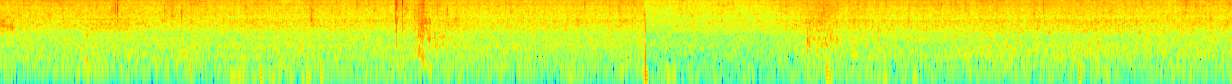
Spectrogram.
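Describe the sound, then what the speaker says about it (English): Spring water trickles out of rock crevices beside a river, a steady, moderately loud wash of running water with occasional splashes and knocks, and no voices. "looks like water's coming from the rock crevices"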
